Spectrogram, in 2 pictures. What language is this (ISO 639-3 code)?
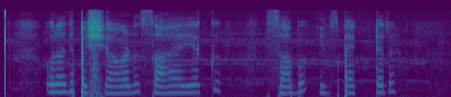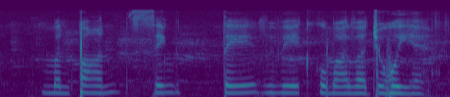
pan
